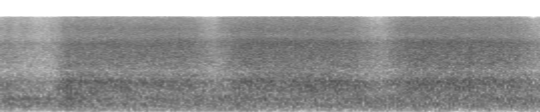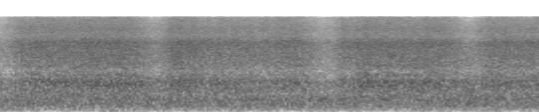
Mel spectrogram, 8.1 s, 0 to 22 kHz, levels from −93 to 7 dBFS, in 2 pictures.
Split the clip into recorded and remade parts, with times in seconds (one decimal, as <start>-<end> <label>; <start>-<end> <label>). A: 0.0-4.5 recorded; 4.5-5.6 remade; 5.6-8.1 recorded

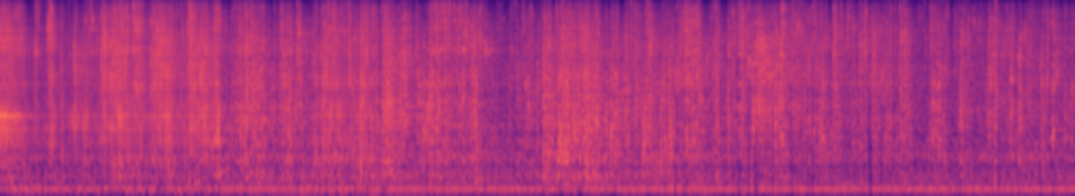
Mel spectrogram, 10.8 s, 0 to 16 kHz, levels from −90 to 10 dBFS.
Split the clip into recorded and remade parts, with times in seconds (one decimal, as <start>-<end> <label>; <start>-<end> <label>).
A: 0.0-2.2 remade; 2.2-3.1 recorded; 3.1-3.7 remade; 3.7-10.8 recorded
